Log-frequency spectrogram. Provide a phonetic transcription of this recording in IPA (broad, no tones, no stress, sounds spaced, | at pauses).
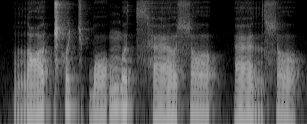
r ɑ ɐ̯ ǁʰ ʌ c ɓ ɔ ŋ͡m ə t͡sʰ æ ɐ̯ ɬ ʌ | æ r ɬ ʌ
